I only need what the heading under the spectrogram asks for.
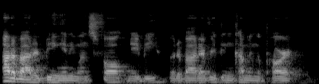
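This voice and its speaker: A man voicing a weary, despairing policewoman who talks in a blunt monotone. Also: low voice, fast, a little hiss or hum. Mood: flat. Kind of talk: audiobook reading.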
